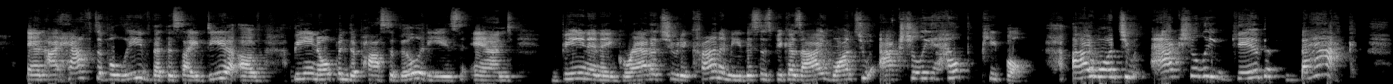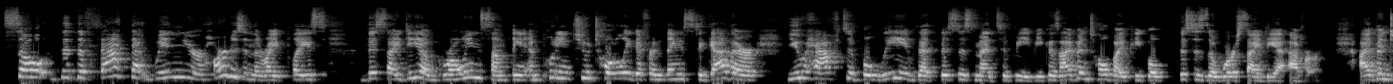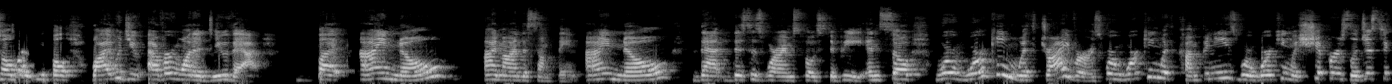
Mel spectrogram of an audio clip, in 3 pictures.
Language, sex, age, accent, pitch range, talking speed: English, female, 30-49, American, 215-325 Hz, 180 wpm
